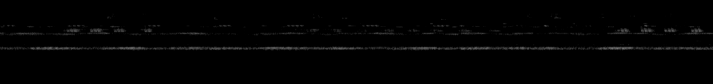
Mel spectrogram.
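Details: Crickets (kuliglig) trill steadily in a high, ringing chorus with faster pulsed notes layered above, in the provincial countryside around a bahay kubo hut.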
